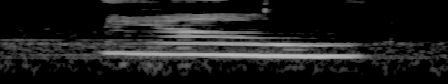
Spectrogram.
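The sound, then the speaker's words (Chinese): A single drawn-out kitten meow, loud and clear against a quiet background, lasting just over a second with a pitch that slides gradually downward. “哎呀，小猫，你可别打坏了我的老茶缸啊！”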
